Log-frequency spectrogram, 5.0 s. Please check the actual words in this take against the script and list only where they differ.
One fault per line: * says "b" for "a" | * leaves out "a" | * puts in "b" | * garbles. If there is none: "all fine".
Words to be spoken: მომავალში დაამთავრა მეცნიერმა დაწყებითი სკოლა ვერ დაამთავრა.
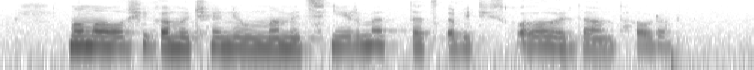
* says "გამოჩენილმა" for "დაამთავრა"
